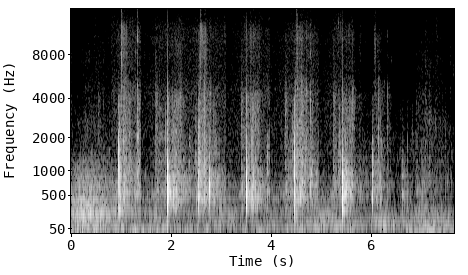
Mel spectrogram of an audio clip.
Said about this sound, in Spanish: Y finalmente, escuchamos claramente el caminar de aquel ser, con el grotesco ruido de sus garras, golpeando en el piso empedrado del pueblo.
